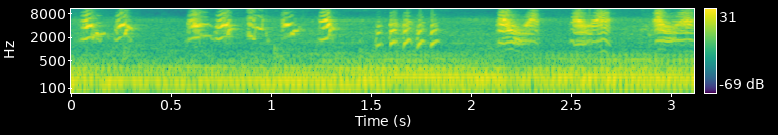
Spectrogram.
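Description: Long-tailed shrike giving quick, harsh chattering bursts of mimicked notes, about two per second, over a steady low traffic hum.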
